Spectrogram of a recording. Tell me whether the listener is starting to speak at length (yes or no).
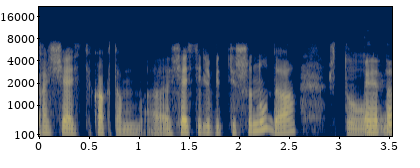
no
